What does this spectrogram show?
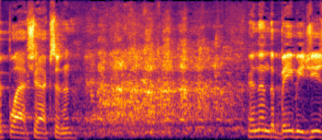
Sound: audience laughing

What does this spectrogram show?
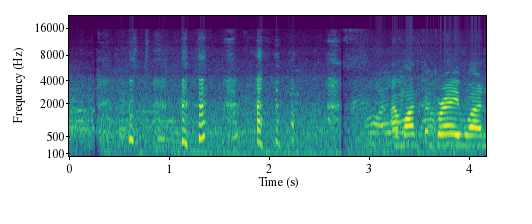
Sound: laughing

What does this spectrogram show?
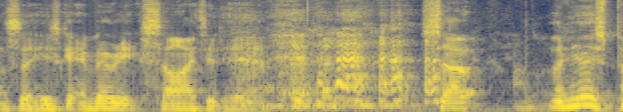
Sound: laughter

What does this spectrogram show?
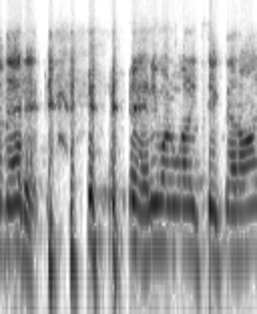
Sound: laughing

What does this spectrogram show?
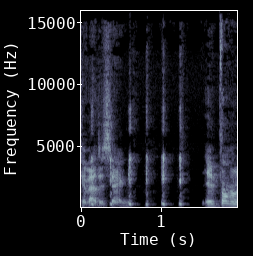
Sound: laughs

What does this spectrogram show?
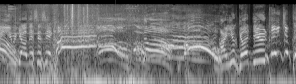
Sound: screaming

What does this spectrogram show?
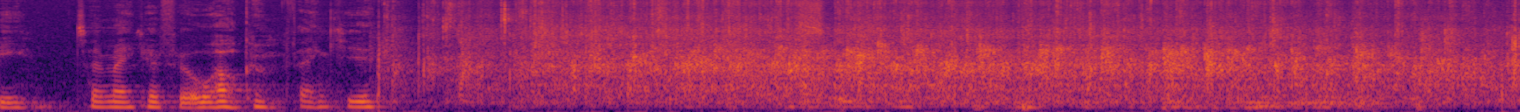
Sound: applause

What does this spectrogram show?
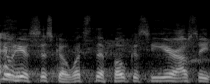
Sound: laughing

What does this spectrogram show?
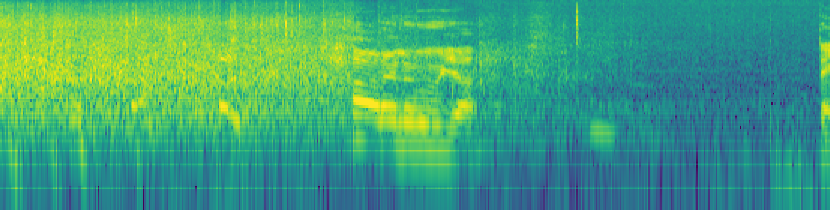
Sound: boisterous applause and cheering; laughter

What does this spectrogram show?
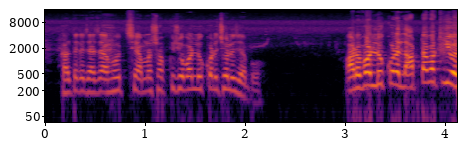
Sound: none

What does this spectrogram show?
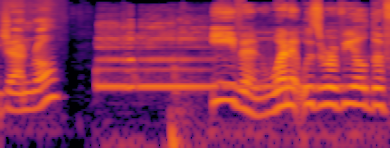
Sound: phone rings

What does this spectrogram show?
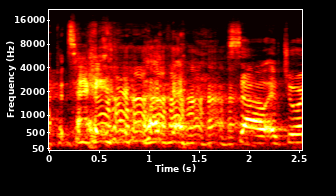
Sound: laughing

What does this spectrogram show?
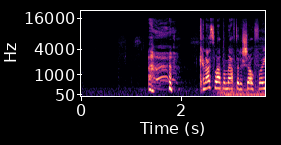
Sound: laughs

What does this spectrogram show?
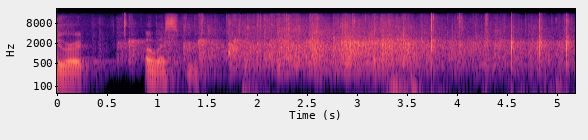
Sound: audience clapping

